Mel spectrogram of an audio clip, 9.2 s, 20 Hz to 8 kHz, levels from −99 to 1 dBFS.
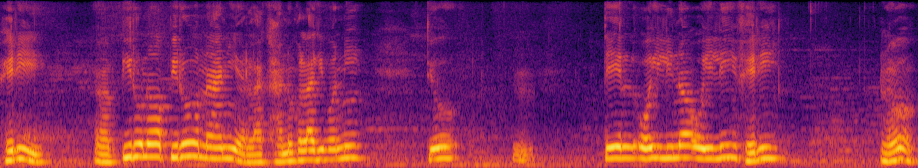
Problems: continuous background conversations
